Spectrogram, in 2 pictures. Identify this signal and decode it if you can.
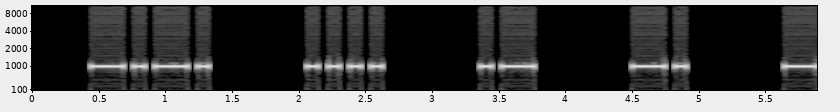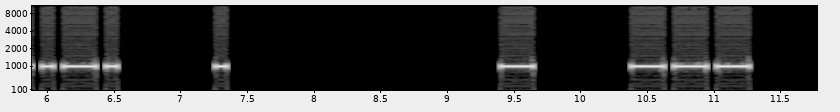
Morse code, heard as a keyed tone, about 15 wpm, spaced as for 8 wpm, 1000 Hz. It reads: CHANCE TO
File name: qotdfiles / 8wpm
